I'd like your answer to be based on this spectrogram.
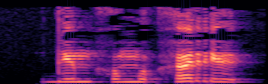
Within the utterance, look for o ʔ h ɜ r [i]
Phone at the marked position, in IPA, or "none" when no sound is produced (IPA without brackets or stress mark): ɪ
